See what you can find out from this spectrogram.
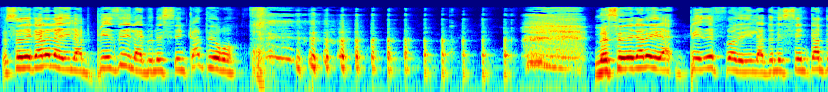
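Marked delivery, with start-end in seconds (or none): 2.4-5.9 long, staccato fit of laughter. Real, not acted. Laughing at own gossip, long real laugh. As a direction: crack up and keep laughing.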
